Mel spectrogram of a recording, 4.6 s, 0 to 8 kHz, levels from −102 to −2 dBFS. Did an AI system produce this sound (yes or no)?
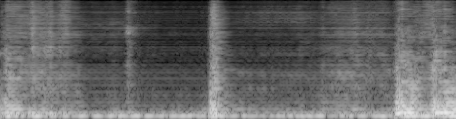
yes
